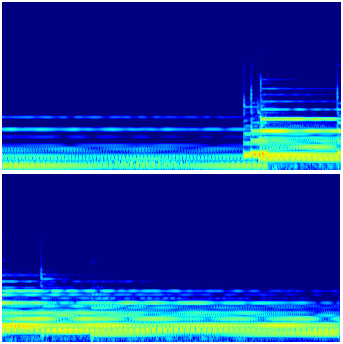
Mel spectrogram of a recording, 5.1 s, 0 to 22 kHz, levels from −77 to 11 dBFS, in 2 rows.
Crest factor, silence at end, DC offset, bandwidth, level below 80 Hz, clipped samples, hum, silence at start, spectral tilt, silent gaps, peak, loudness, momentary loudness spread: 16 dB; 0 s; under 0.1%; 4.2 kHz; -40 dBFS; under 0.1%; none; 0 s; -11.5 dB/octave; none; -8 dBFS; -24 LUFS; 18 LU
